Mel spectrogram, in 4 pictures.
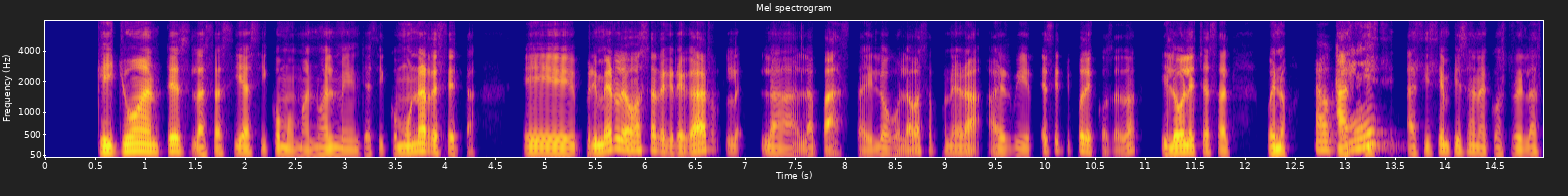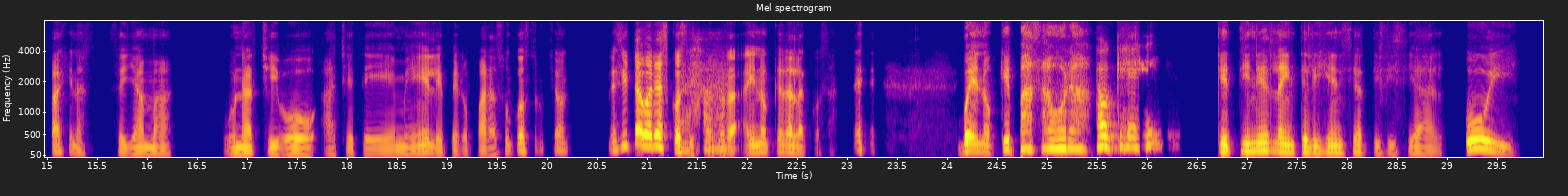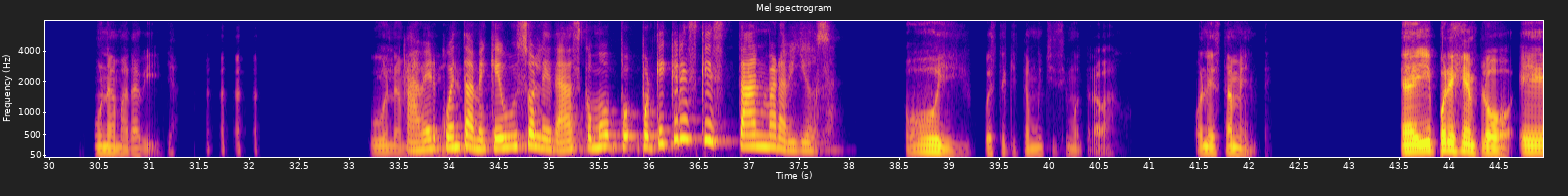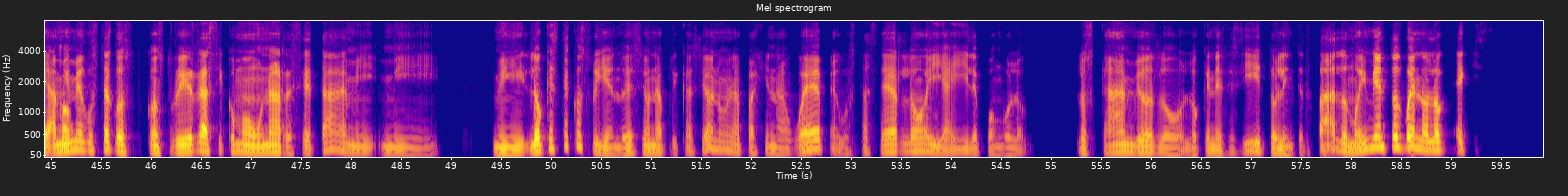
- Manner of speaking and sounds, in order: chuckle; other background noise; chuckle
- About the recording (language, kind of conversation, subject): Spanish, podcast, ¿Qué técnicas sencillas recomiendas para experimentar hoy mismo?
